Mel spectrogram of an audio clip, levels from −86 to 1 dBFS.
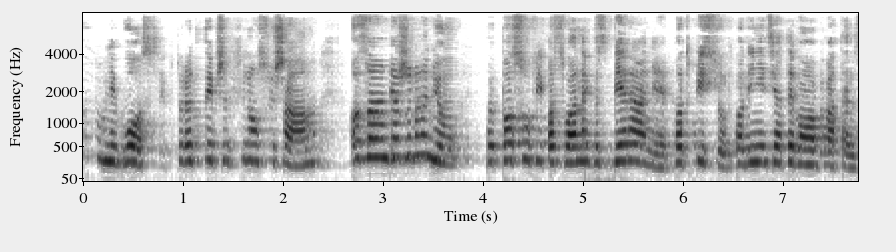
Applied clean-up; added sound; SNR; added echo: neural mask model DeepFilterNet 3.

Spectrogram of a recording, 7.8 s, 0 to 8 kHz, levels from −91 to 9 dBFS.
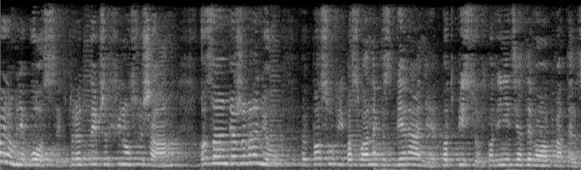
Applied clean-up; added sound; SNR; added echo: neural separator model SepFormer DNS4.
